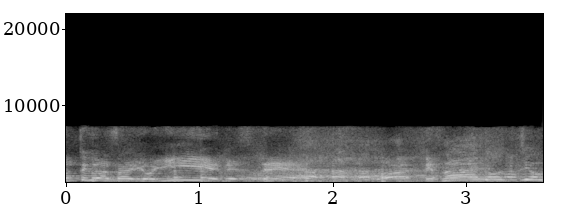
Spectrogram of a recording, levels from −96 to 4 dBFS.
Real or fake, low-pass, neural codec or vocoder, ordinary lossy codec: fake; 7.2 kHz; codec, 16 kHz, 6 kbps, DAC; AAC, 32 kbps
